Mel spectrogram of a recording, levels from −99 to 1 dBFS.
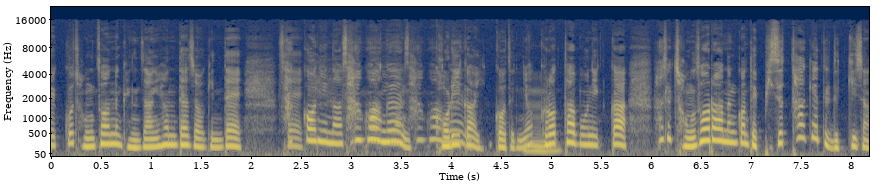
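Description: From 2.33 to 4.23 s, a doubled audio track: a copy about 10 dB quieter trails roughly 0.7 s behind, starting abruptly and, unlike echo, never decaying.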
